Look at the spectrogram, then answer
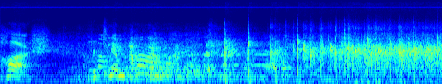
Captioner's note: applause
